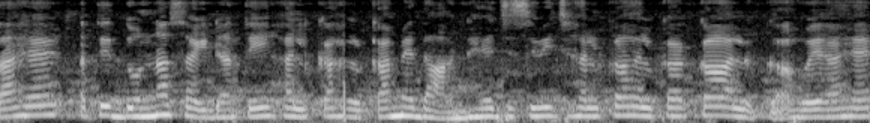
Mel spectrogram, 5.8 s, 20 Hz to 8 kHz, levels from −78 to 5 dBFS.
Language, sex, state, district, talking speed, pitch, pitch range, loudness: Punjabi, female, Punjab, Kapurthala, 185 wpm, 200 Hz, 185-205 Hz, -13 LUFS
